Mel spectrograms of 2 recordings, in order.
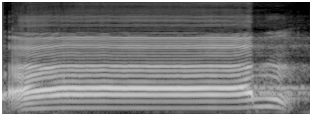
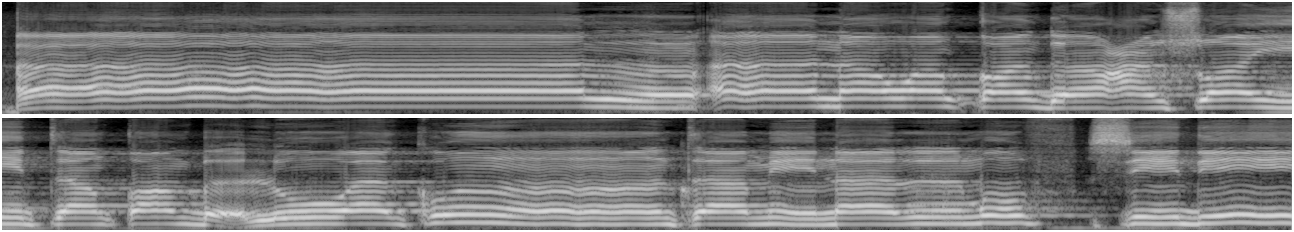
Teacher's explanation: Dengan lamnya itu adalah tawassut, tidak terlalu ditekan. Contoh kalau ditekan itu al-ana, sukun lam ini masih mempunyai tawassut itu ya.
